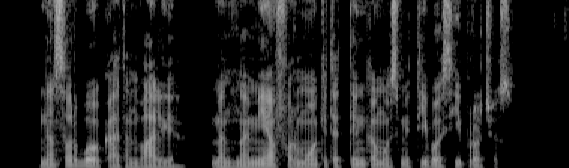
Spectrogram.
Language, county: Lithuanian, Šiauliai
